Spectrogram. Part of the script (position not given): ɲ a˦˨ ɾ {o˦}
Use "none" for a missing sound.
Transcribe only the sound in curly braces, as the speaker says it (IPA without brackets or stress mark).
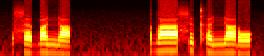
o˦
